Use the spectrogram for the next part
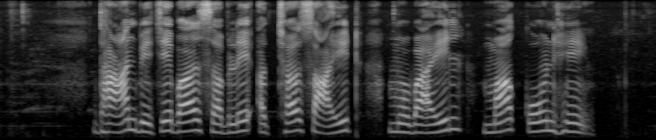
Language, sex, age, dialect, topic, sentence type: Chhattisgarhi, female, 18-24, Central, agriculture, question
